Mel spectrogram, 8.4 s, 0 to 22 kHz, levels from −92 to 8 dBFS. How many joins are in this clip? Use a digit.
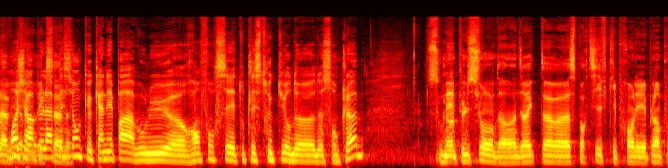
0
